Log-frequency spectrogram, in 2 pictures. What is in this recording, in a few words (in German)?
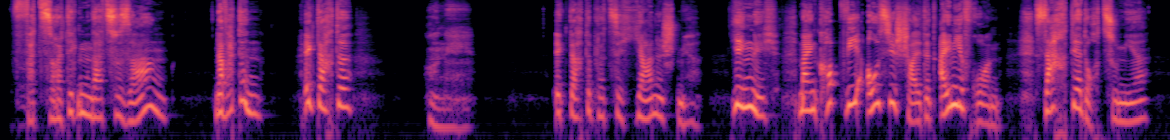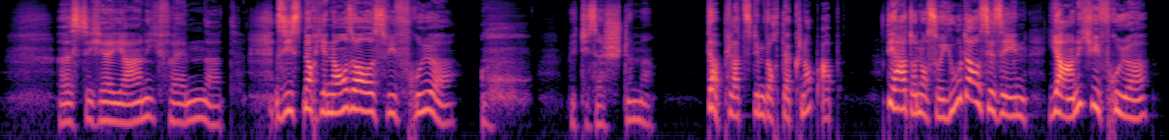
Dialekt berlinerisch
